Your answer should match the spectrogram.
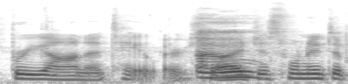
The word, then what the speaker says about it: Breonna Taylor: I said Breonna Taylor. I believe it is pronounced Breonna Taylor.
